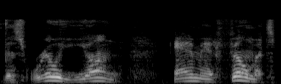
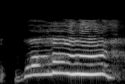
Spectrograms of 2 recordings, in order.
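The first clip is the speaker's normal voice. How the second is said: high, loud, drawn-out yelp; stunned disbelief; 11 dB louder than usual. Acted. Onlooker sees the villain shot, high stunned yelp. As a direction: stretch it into an incredulous squeal.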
